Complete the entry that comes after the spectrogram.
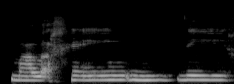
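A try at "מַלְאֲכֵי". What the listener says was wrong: Okay, so the one word, you had it twice, malache. Malache. It sounded like you added a letter to it. The yud just makes the che just that way. It doesn't really add any extra sound to it.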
